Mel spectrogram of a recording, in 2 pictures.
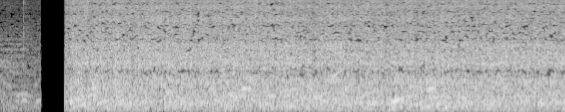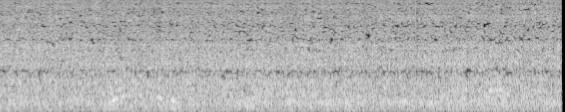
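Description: Shallow water rushes and laps over concrete close by.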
